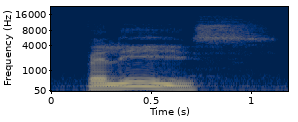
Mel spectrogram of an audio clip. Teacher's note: The Z is an S in Latin America. In Spain, it's pronounced like a TH, so feliz.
